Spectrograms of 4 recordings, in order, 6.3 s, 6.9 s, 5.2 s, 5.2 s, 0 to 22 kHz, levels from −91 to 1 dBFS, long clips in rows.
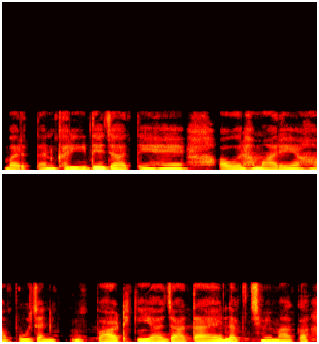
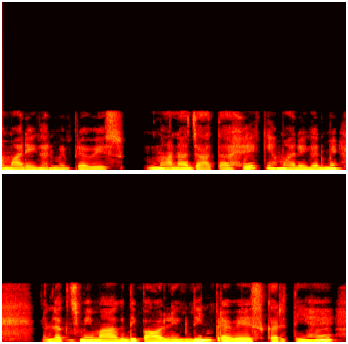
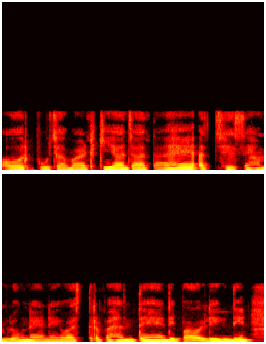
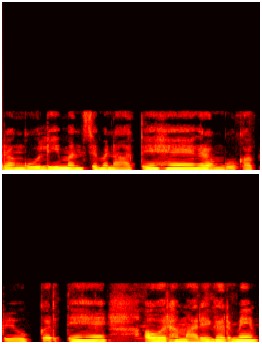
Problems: none marked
